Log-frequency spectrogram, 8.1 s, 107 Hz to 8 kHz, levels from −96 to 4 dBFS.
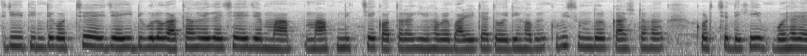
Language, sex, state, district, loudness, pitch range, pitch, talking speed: Bengali, female, West Bengal, Paschim Medinipur, -17 LUFS, 195-215 Hz, 210 Hz, 185 wpm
